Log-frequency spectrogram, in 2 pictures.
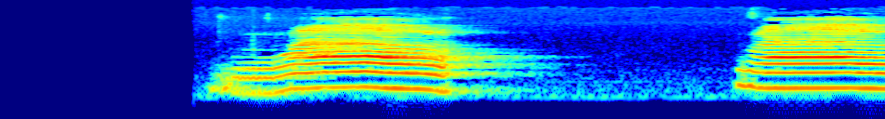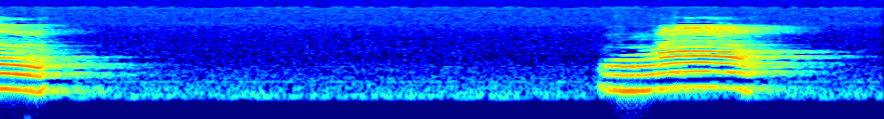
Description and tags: Cat Annoyed Meow / Wail
A cat's annoyed meow. (Note: I didn't harm the cat in any way to get her to produce this sound. She just gets annoyed when people are around.)
cry, angry, wail, wailing, cat, animal, kitten, annoy, meow, miau, sad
